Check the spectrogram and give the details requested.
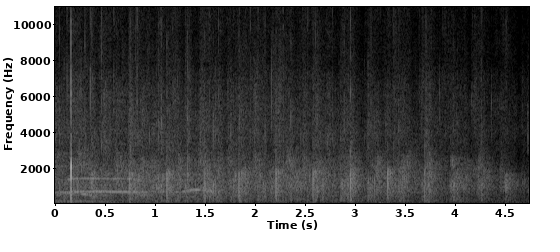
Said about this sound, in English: Give yourselves and each other a big round of applause, everyone.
